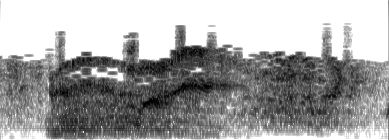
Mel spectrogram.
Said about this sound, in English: You're not afraid of that lion, are you? Of course not. He roars again, I'll go in that cage and slap his silly face.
